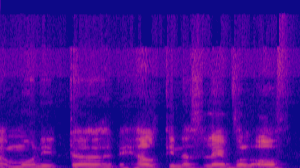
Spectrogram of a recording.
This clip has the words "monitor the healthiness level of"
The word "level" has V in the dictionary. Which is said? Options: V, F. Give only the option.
V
